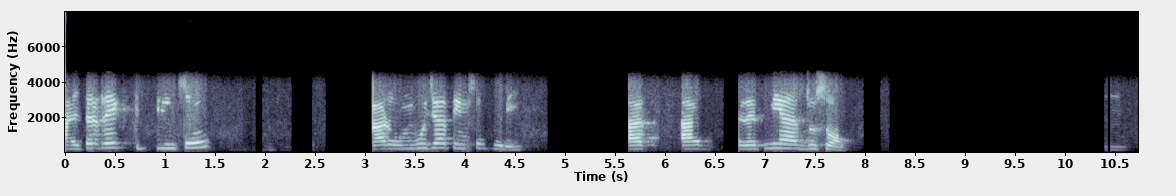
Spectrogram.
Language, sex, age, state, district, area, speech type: Bengali, male, 18-30, West Bengal, Uttar Dinajpur, urban, conversation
